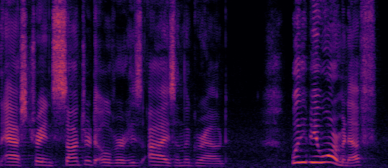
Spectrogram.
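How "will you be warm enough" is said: higher, louder fussing concern; solicitous. Acted. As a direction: fuss over him tenderly.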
